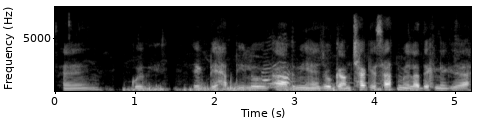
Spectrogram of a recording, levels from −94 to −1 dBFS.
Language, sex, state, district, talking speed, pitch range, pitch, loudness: Hindi, male, Chhattisgarh, Raigarh, 185 wpm, 145-165 Hz, 155 Hz, -22 LUFS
